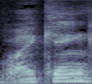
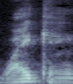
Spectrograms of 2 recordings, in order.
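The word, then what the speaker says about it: Wiking: there it is little Viking from Germany I always used to call them waiking because it's spelled with a W it's a little work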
